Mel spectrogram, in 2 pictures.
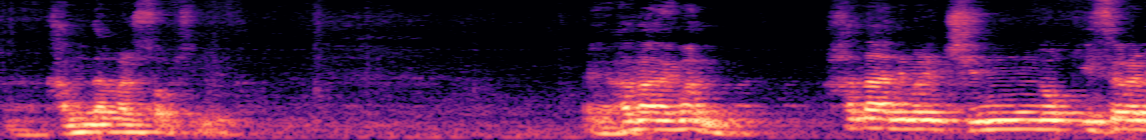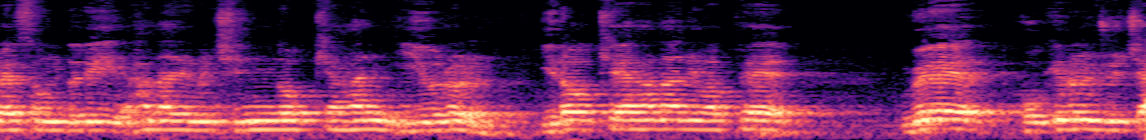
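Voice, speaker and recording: A man's voice: on the high side, mellow. Man preaching in an echoey church. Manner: asks the congregation questions and answers them; reads scripture aloud. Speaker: pastor. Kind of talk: sermon. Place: church sanctuary. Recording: echoey church hall, mic from a distance.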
